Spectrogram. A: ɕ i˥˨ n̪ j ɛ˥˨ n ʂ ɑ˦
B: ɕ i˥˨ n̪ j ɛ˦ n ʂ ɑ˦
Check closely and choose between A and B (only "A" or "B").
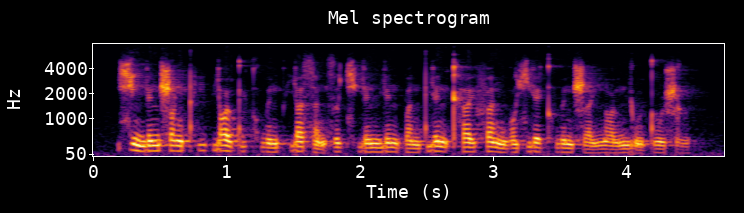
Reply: B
